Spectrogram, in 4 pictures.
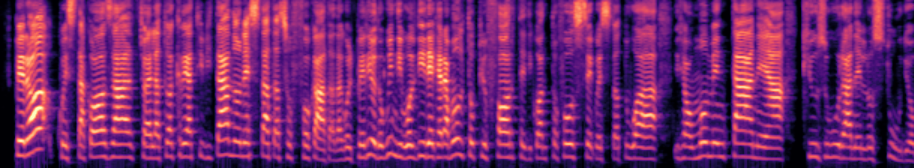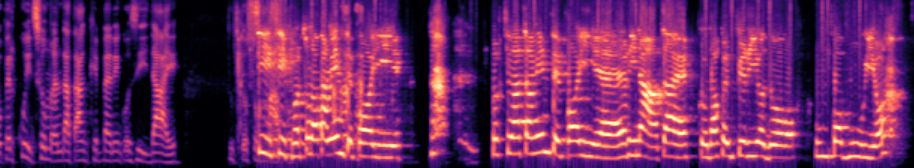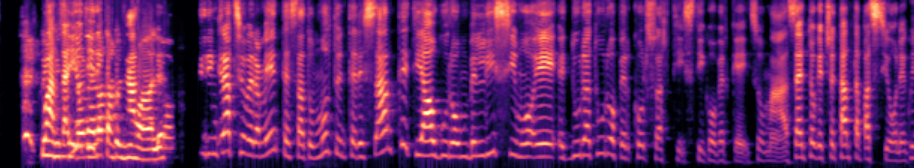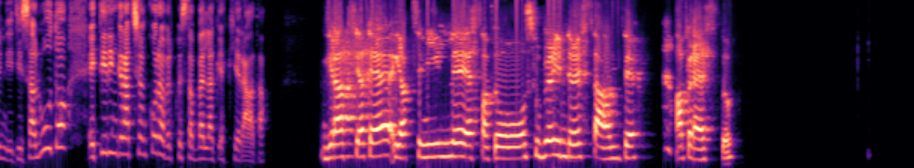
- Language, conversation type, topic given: Italian, podcast, Quale esperienza ti ha fatto crescere creativamente?
- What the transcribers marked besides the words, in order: "cioè" said as "ceh"; other background noise; distorted speech; chuckle; chuckle; tapping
